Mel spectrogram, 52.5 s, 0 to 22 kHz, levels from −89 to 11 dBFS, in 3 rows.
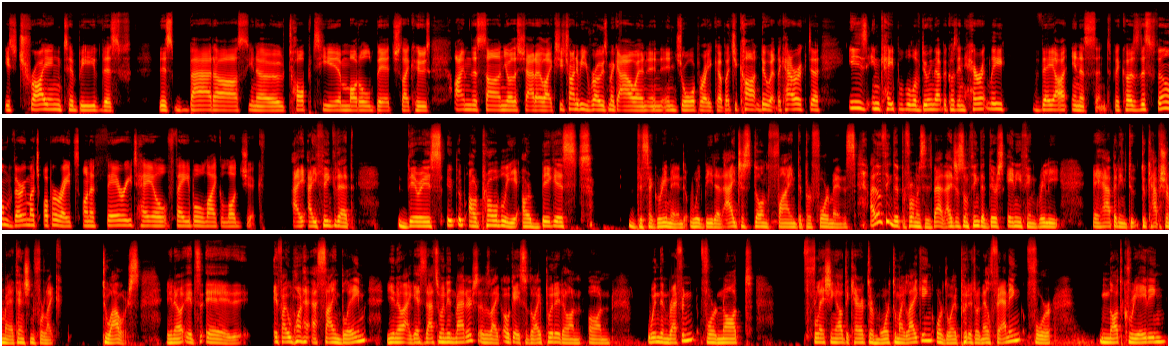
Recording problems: none

